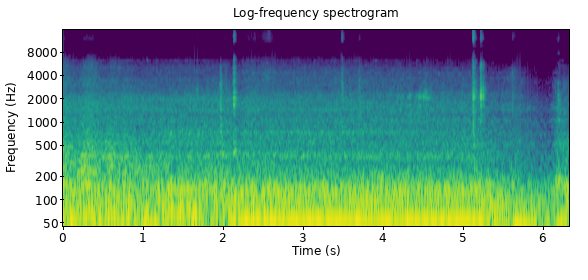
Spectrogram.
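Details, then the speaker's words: Combine engine held just a little above idle from the cab after cleaning: steady deep rumble, smooth and even, with no knock, whine or grinding; a noise at idle goes away once revved slightly. "e rear end here but as soon as they rev it up just a little bit more above idle it's fine"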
